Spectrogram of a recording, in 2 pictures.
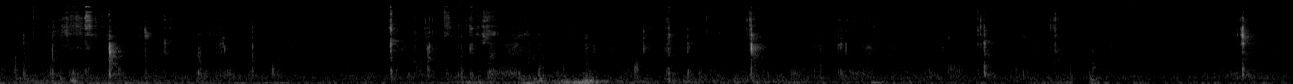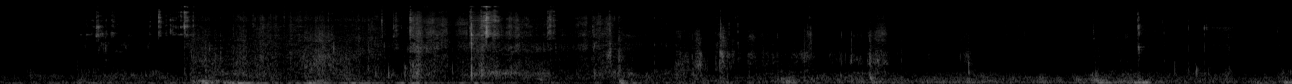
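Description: Close-up chewing of a Big Mac and McDonald's fries, with scattered sharp mouth clicks. A busier stretch of noise comes about fifteen to eighteen seconds in.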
